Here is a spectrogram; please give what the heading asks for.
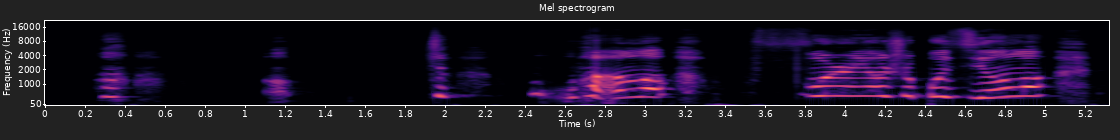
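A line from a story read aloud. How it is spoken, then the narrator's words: Tearful voice. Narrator (Chinese): 小欢瞧着夫人的脸色，终于忍不住带着哭腔道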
